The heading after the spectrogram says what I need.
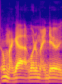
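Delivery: ordinary talk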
